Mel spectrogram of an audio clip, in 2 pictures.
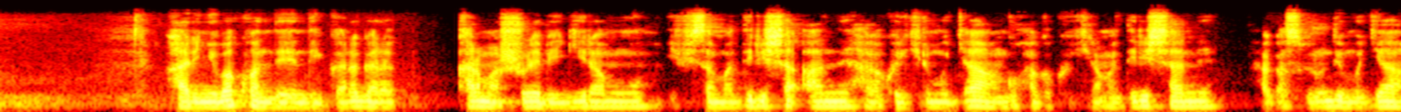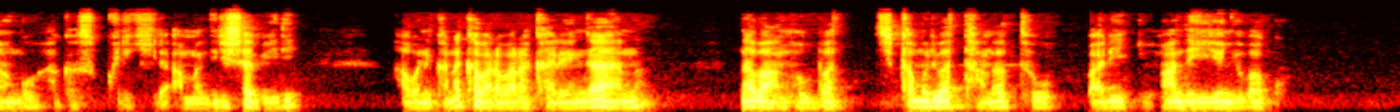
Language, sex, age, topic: Rundi, male, 18-24, education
